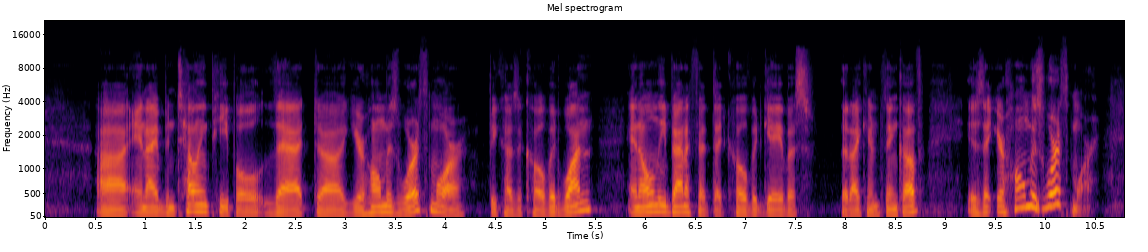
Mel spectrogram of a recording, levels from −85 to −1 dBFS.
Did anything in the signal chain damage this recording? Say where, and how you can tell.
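Yes. At the network stage, lost packets were replaced by the low-bitrate copies carried in later ones: a lost packet rebuilt from error correction. There is no gap, but the sound turns rougher and noisier at 0.81–0.83 s, 2.39–2.45 s, 3.81–4.03 s (after "uh your home is") and 9.87–9.89 s.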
